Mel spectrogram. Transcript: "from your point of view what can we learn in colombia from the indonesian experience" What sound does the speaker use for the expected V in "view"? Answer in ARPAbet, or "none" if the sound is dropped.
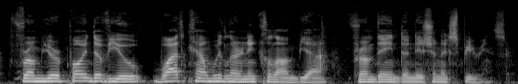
V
